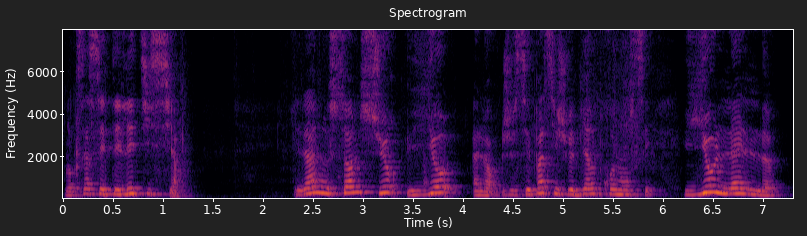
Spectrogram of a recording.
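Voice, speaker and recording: A woman's voice: a little high, expressive, normal speed, a little mellow, a little hiss or hum. A woman hosting a craft channel, casually showing cards she was sent and thanking each maker in a chatty, grateful way with small hesitations. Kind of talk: casual show-and-tell of cards. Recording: echoey room.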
